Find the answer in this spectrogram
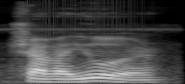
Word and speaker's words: travailleur: in a single class under the name of travailleurs. Let's see, I've been pronouncing this word a certain way for a while.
